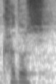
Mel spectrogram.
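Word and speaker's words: קדוש: 할 때 이 창녀와 성경의 거룩이라는 이 단어가 발음이 놀랍게도 유사합니다. 아시겠어요? 남창이라는 단어가 카되시란 말을 쓰고 거룩이라는 단어가 카도시입니다. 카도시.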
